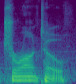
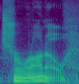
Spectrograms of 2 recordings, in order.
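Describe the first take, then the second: First: The second t is clearly pronounced. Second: The second t is dropped. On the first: The speaker is a visitor from elsewhere. The speaker calls it wrong. "Or Toronto to the to the foreigners" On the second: The speaker is a local. The speaker calls it right. "we call it Toronto. We don't pronounce that T"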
